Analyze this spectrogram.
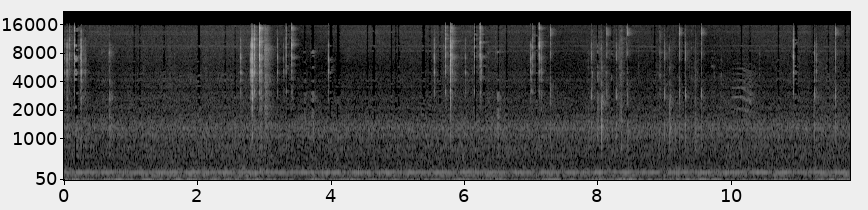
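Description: Faint, scattered computer keyboard and mouse clicks over a steady low hum.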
